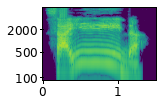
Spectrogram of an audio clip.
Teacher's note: qual é a parte mais forte? É o I, foi onde eu passei mais tempo. Então, ela é uma paroxítono pela classificação, mas mais importante do que isso, ela é um hiato.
